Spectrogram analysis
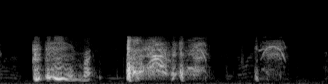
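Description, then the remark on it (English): Three harsh coughing bursts in a row, the middle one longest and most forceful, the last shorter and lighter, with brief silent gaps between them and no talking. “Bit of a cough.”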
